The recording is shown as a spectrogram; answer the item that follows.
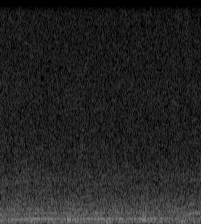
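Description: Acoustic guitar string ringing while being tuned: one sustained note that shifts slightly in pitch a few times.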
